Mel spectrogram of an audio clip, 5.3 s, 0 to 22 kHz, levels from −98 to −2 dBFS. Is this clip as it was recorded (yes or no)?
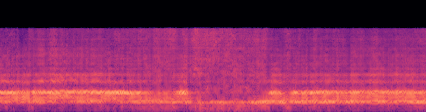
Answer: no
